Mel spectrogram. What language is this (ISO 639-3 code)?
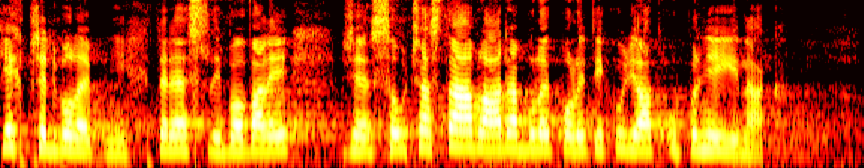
ces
